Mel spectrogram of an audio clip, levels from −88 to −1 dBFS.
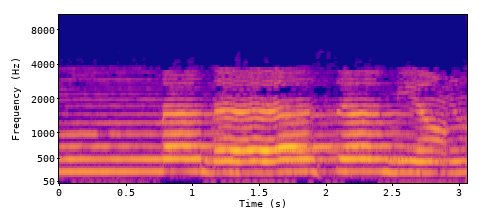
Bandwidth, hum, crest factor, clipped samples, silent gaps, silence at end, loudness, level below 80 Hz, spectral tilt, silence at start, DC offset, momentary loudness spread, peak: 3.9 kHz; none; 14 dB; under 0.1%; none; 0 s; -19 LUFS; -54 dBFS; -9.5 dB/octave; 0 s; under 0.1%; 9 LU; -6 dBFS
